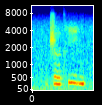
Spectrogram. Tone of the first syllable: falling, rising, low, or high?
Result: rising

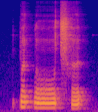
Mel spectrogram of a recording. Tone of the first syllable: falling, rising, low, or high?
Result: high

